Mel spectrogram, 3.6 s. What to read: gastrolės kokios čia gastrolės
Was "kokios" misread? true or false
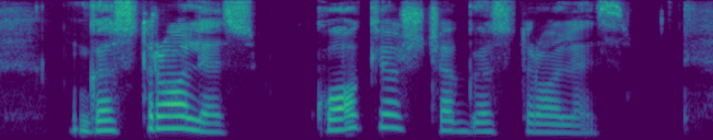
false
